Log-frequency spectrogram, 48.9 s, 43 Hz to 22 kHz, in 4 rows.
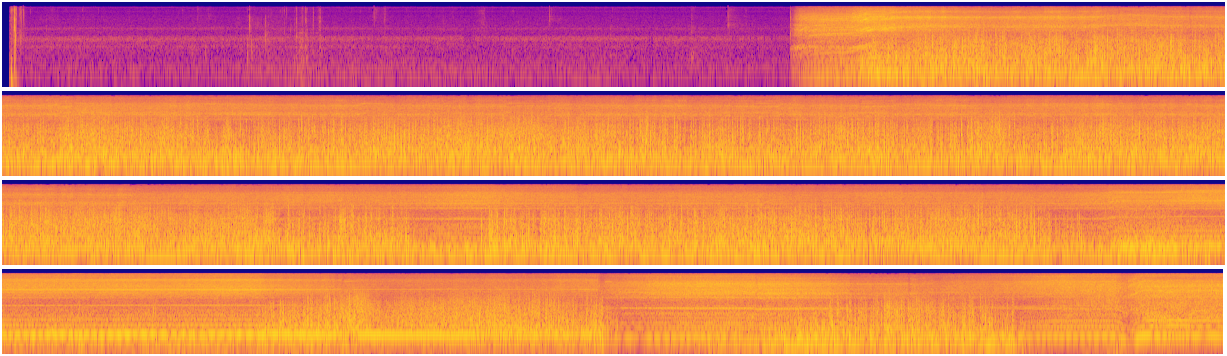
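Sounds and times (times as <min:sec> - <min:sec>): drone propellers buzzing: 0:07.9 - 0:48.9.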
